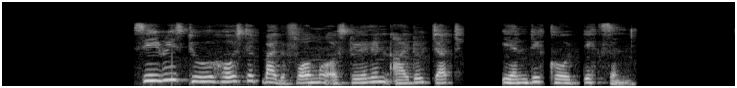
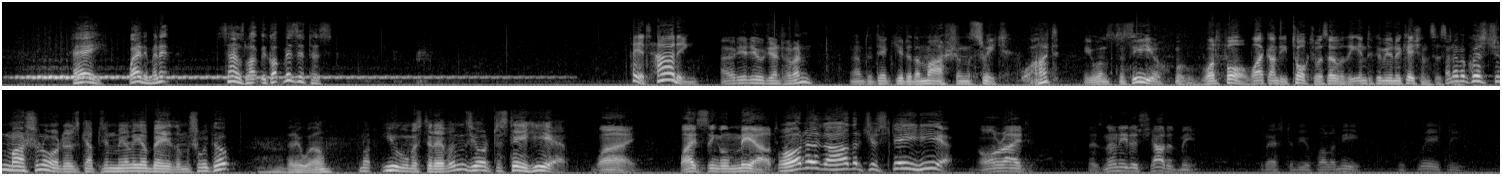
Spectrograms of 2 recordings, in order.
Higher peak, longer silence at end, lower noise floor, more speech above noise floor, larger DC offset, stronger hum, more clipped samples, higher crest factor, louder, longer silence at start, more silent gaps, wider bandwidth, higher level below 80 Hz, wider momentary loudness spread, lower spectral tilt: about the same, -6 dBFS vs -6 dBFS; first, 1 s vs 0.05 s; first, under -90 dBFS vs -43 dBFS; first, over 71 dB vs 22 dB; neither; neither; neither; about the same, 16 dB vs 18 dB; about the same, -20 LUFS vs -22 LUFS; first, 1.3 s vs 0 s; first, 4.64-5.00 s vs none; second, 8.2 kHz vs 13.5 kHz; second, -58 dBFS vs -40 dBFS; second, 8 LU vs 20 LU; about the same, -5.5 dB/octave vs -6.5 dB/octave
